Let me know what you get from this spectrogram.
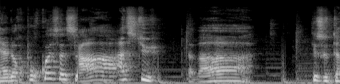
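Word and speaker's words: ἄστυ: Oui, ça se prononce Astu, mais ça s'écrit avec un Y. Oui, le Y en grec ancien se prononce U. Mais alors pourquoi ça se... Ah, Astu!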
